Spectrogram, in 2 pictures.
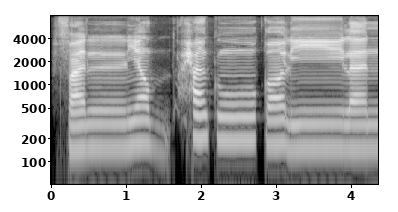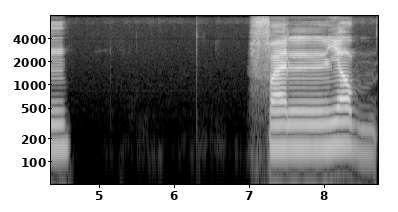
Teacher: Huruf ku kita panjangkan dua harakat karena terdapat wau sukun di depannya.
